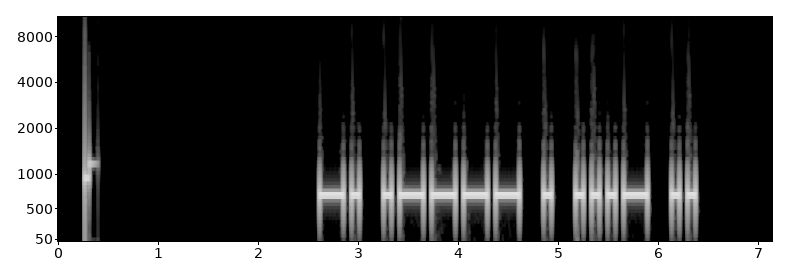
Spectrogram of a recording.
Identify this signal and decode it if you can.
Morse code, heard as a keyed tone, about 15 wpm, 700 Hz. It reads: N1EVI
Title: USA Call Signs - 5 Characters - 15wpm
